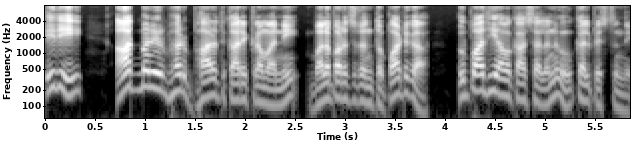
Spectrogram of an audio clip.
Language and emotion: Telugu, neutral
